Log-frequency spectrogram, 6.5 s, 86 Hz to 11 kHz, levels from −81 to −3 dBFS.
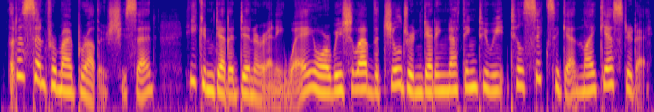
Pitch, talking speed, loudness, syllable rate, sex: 230 Hz, 265 wpm, -18 LUFS, 6.4 syllables/s, female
